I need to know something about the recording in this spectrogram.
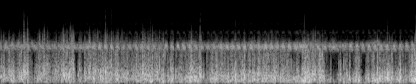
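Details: Great Plains toad in Nazareth, Texas, giving an unbroken, high, buzzy trill that holds one steady pitch for the whole stretch, half buried under heavy wind rumble and broadband noise.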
